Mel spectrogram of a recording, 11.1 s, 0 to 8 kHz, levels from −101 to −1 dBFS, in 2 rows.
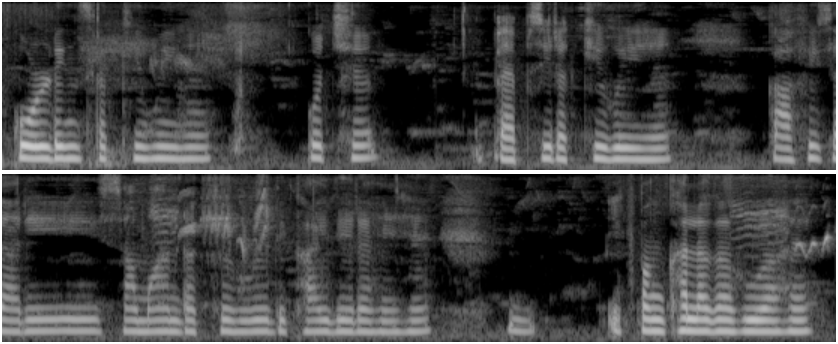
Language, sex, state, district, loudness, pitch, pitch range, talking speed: Hindi, female, Maharashtra, Chandrapur, -35 LUFS, 205 Hz, 200-215 Hz, 125 wpm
